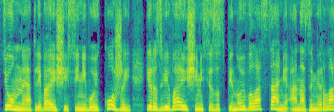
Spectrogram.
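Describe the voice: Simply plain reading aloud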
